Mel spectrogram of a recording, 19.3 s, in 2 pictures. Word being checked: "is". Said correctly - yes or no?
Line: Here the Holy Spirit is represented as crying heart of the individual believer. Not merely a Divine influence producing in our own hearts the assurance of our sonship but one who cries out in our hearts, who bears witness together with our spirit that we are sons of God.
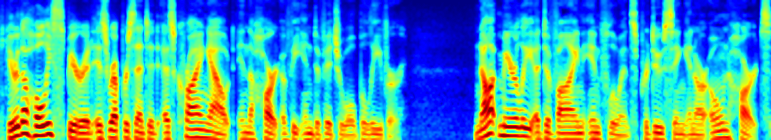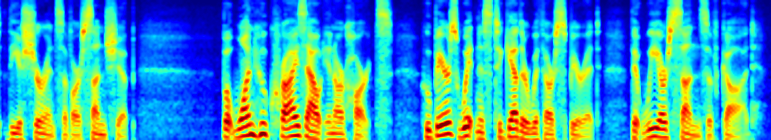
yes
